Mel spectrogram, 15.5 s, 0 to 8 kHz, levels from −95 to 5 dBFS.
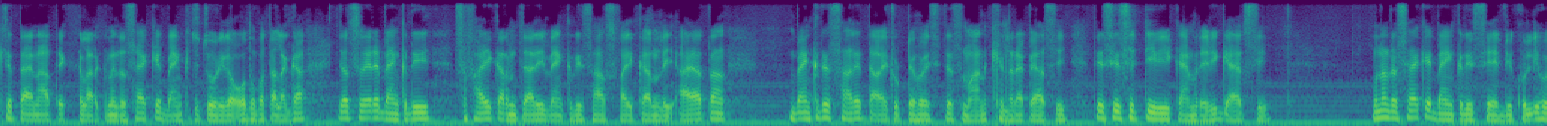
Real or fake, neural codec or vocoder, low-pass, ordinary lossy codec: fake; codec, 16 kHz, 6 kbps, DAC; 7.2 kHz; none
